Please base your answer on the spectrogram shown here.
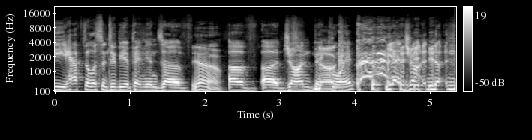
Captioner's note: laughs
